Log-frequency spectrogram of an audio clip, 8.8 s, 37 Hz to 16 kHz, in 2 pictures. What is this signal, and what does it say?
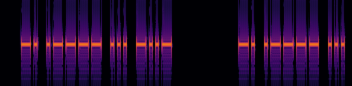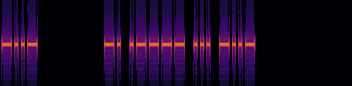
Morse code, heard as a keyed tone, about 30 wpm, 700 Hz. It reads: N1SX N1SX N1SX
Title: USA Call Signs - 4 Characters - Repeated 3x - 30wpm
